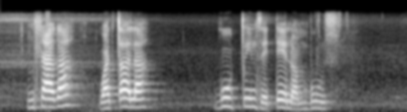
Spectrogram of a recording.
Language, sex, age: Swati, female, 19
